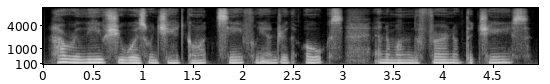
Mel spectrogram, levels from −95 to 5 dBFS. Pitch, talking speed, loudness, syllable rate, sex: 165 Hz, 230 wpm, -17 LUFS, 6.1 syllables/s, female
